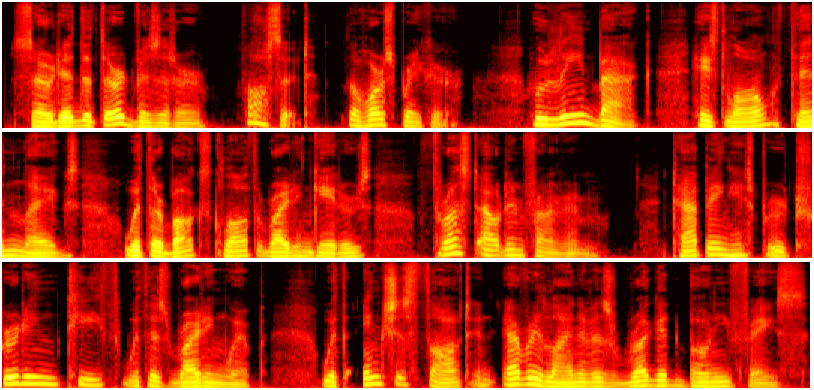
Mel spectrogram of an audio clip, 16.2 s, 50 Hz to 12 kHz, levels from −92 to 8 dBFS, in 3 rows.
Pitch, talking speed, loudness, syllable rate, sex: 125 Hz, 170 wpm, -19 LUFS, 4.8 syllables/s, male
